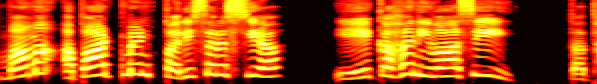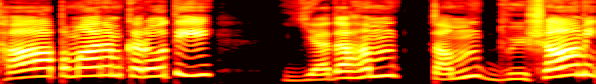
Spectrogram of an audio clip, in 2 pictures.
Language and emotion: Sanskrit, angry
